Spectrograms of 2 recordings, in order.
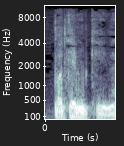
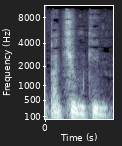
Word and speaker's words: Potemkin: Nous prononçons Potemkin, hein, cuirassé Potemkin, paraît-il qu'il faut prononcer ça Patchumkin.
